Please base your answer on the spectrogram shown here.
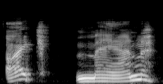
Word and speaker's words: Eichmann: hospital because ceo don ike man man like like a huge man is spelled the same way ik m-a-n don eichmann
